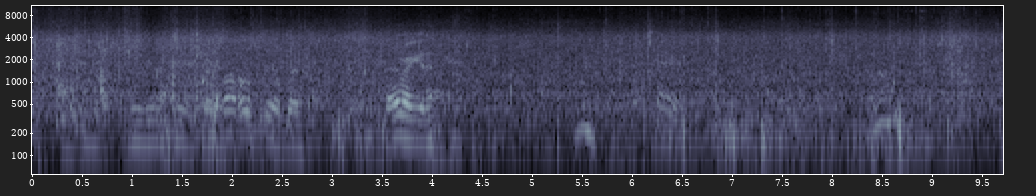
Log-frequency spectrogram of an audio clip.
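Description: A man talks and laughs nearby.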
